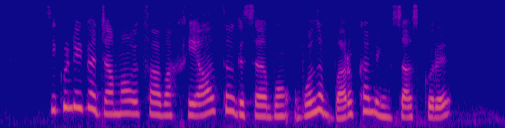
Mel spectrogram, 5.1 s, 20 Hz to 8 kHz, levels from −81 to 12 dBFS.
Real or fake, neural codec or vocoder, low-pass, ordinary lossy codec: fake; codec, 16 kHz, 2 kbps, X-Codec, HuBERT features, trained on LibriSpeech; 7.2 kHz; Opus, 16 kbps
